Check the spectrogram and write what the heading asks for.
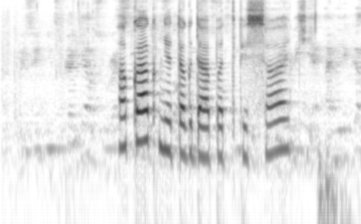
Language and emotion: Russian, sad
